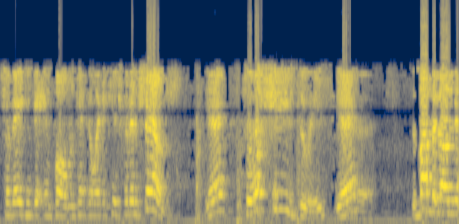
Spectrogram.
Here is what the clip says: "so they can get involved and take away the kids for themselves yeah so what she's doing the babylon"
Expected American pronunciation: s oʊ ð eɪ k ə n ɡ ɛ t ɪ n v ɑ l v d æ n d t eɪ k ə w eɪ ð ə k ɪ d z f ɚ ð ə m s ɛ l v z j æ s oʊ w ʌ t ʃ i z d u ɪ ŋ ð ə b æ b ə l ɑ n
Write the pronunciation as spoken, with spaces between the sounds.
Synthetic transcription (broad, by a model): s oʊ ð eɪ k ə n ɡ ɛ t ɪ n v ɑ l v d n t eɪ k ə w eɪ ð ə k ɪ d z f ɚ ð ə m s ɛ l v z j æ s oʊ w ʌ t ʃ i z d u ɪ ŋ ð ə b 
